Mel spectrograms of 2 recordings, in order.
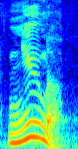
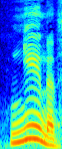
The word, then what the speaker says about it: pneuma: In the New Testament, there's another word, and the word for that is pneuma. Pneuma, spelt with a P, it's silent, but it's pneuma.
